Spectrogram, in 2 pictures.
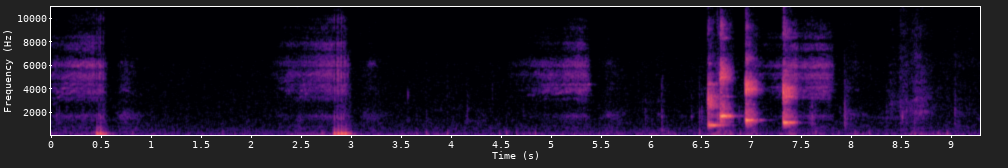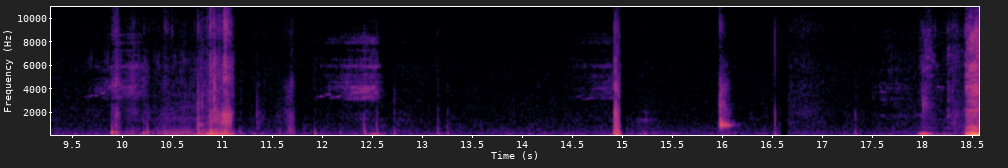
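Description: A Chow Chow snores in short, rough, low bursts, with a woman speaking softly between them.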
